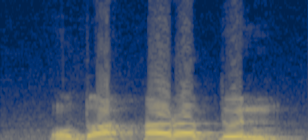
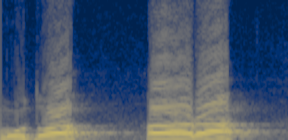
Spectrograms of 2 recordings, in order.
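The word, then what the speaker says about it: مطهرة: മു ത്വാ ഹറ മു ത്വാ ഹറ മുതഹറത്തുൻ അങ്ങനെ പറയത്തില്ല. മുതഹറത്തുൻ ഉണ്ട്, അങ്ങനെ പറയത്തില്ല, പിന്നെ എങ്ങനെ പറയും? മുതഹറ മുതഹറ.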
